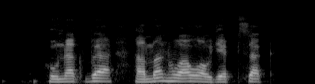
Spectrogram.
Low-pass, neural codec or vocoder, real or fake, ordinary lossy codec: 9.9 kHz; codec, 44.1 kHz, 7.8 kbps, DAC; fake; Opus, 16 kbps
